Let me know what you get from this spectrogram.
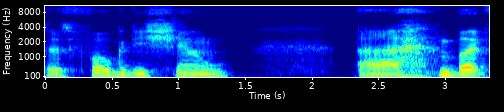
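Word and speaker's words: Fogo de Chão: and they all had a nice dinner at Fogo de Chao, as people like to say it. The way you're really supposed to pronounce it is Fogo de Chao. But Fogo de Chao, as the Americans call it, is an amazing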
